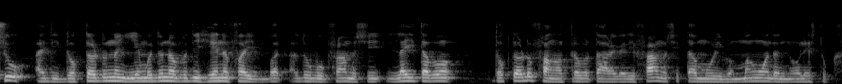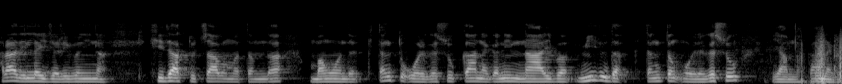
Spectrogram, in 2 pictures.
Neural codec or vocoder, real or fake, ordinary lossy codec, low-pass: none; real; none; none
